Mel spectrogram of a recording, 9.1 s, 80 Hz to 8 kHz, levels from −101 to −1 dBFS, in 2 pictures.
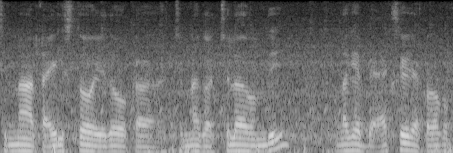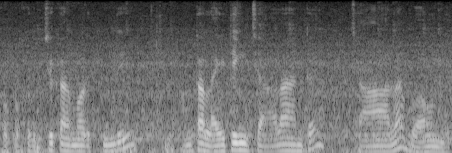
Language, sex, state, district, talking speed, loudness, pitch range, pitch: Telugu, male, Andhra Pradesh, Visakhapatnam, 145 wpm, -25 LUFS, 110-125 Hz, 115 Hz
